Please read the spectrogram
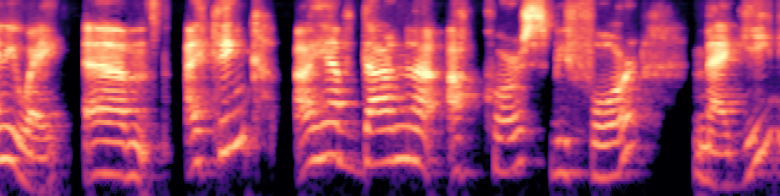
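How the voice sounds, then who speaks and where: A woman with an Italian accent speaks at a very slow pace and a fairly high pitch. Her voice has vocal fry and very wide pitch swings. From Italy. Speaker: program assistant and practitioner. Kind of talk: testimony.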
